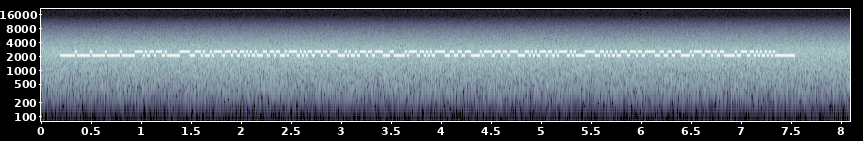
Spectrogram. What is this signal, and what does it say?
RTTY (50 baud, 450 Hz shift), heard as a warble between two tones, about 2350 Hz centre. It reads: THE RULES OF OVERTIME OR EXTRA TIME VARY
